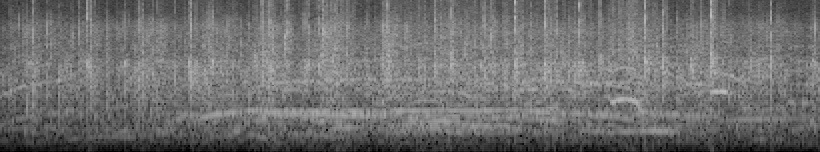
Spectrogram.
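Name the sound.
audience cheering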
